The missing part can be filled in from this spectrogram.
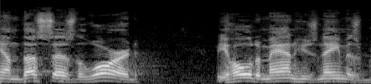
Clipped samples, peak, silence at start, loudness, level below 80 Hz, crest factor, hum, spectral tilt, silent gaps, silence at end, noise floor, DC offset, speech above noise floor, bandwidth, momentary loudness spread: under 0.1%; 0 dBFS; 0 s; -14 LUFS; -62 dBFS; 16 dB; none; -3 dB/octave; none; 0 s; -53 dBFS; under 0.1%; 39 dB; 14.5 kHz; 8 LU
